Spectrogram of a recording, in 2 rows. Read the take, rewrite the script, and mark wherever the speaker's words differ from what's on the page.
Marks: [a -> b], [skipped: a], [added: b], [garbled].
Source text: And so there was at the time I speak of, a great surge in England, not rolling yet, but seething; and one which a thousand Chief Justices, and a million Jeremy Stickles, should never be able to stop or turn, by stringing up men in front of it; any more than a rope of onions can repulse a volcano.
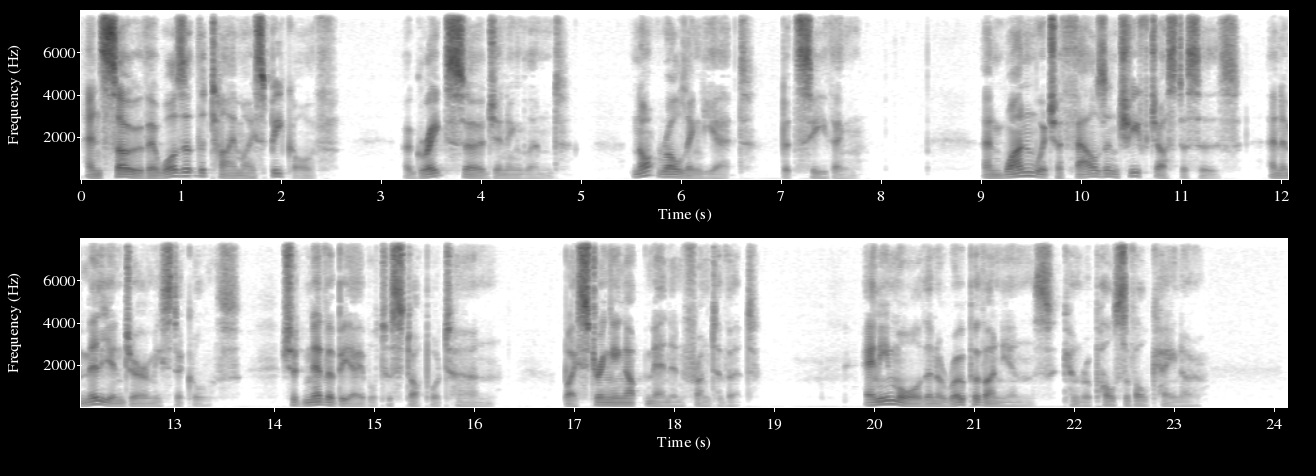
And so there was at the time I speak of, a great surge in England, not rolling yet, but seething; and one which a thousand Chief Justices, and a million Jeremy Stickles, should never be able to stop or turn, by stringing up men in front of it; any more than a rope of onions can repulse a volcano.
